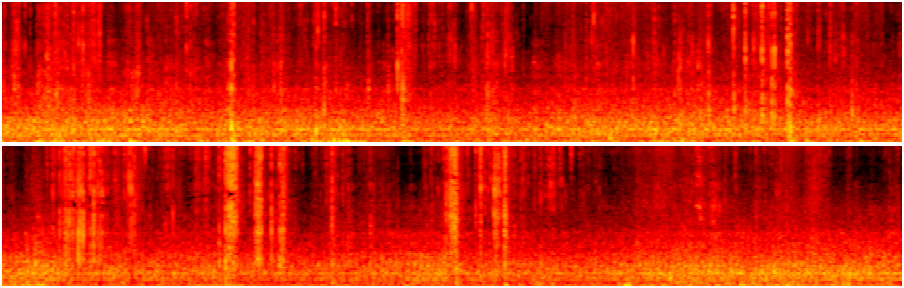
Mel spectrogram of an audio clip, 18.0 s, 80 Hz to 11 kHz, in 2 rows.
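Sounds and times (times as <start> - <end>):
plastic packaging crinkling: 0.0 - 18.0.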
